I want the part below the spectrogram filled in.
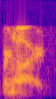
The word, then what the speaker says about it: Bernard: My actual name is spelled Bernard, but I pronounce it Bernard.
